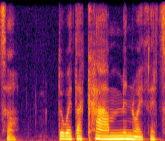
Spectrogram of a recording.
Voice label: "cam", Welsh

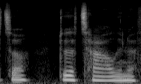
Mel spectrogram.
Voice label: "taal", Welsh

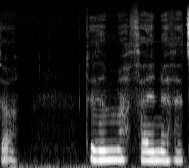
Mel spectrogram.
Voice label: "mathau", Welsh

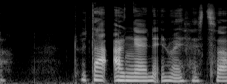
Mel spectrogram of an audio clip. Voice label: "angen", Welsh

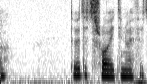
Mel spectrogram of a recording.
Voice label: "troed", Welsh

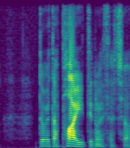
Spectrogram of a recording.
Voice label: "plaid", Welsh

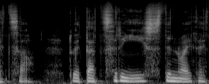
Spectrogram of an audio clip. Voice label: "trist", Welsh

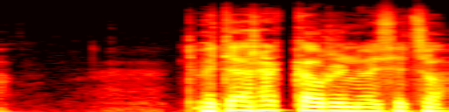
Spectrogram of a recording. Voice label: "rhagor", Welsh

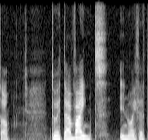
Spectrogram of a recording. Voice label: "faint", Welsh

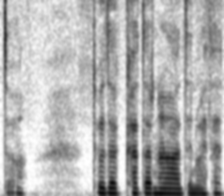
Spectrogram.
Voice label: "cadarnhad", Welsh

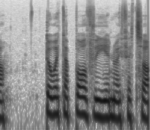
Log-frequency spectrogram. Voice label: "boddi", Welsh

